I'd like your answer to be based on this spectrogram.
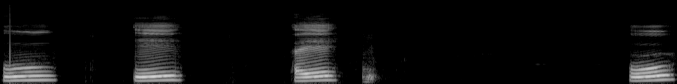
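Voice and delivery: उ, ए, ऐ, ओ each drawn out; long vowels. Shown as a demonstration. Teacher reading out long vowels, उ to ओ each held. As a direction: hold उ, ए, ऐ, ओ long, with pauses between. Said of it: "ह्रस्व से अधिक समय लगता है".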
